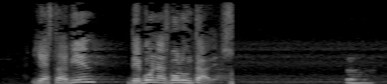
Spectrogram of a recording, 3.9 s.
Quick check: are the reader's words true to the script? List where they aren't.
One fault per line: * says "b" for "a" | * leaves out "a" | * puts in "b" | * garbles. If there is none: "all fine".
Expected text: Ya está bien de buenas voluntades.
all fine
